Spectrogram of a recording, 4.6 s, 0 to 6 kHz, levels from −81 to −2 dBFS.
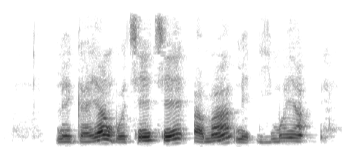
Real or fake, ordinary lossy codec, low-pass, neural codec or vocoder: fake; MP3, 32 kbps; 5.4 kHz; vocoder, 44.1 kHz, 128 mel bands every 256 samples, BigVGAN v2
